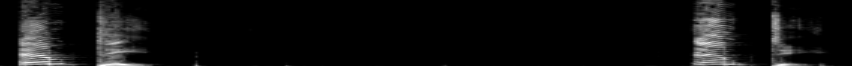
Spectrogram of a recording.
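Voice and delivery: high, marvelling repeat of empty; amazed. Retold or imitated. Describing deserted Spanish freeways, high and amazed. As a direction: float each empty up high in disbelief.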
